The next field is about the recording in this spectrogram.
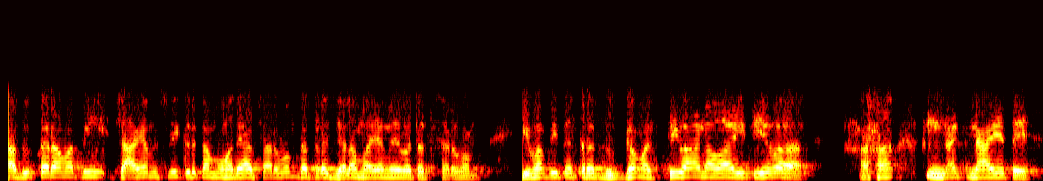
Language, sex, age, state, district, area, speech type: Sanskrit, male, 18-30, Andhra Pradesh, Palnadu, rural, conversation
